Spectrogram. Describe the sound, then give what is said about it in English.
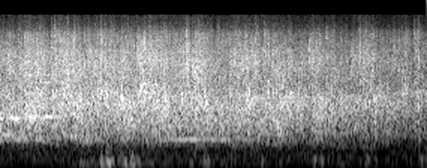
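An audience claps steadily for the panelists of a discussion at the Schomburg Center for Research in Black Culture in New York, after a screening of Abigail Disney's documentary The Armor of Light: a dense, sustained wash of many hands at an even loudness, with no voices standing out. “And once again, we should give a marvelous round of applause to all of them.”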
